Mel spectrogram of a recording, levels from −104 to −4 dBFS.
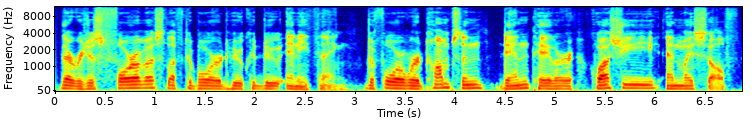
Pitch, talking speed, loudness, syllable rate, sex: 115 Hz, 185 wpm, -19 LUFS, 4.9 syllables/s, male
